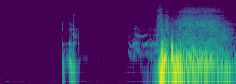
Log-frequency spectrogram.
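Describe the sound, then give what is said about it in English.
A breathing ventilator gives a short puff, then a louder, breathy mechanical whoosh of air that swells and holds, with no talking. “That noise you hear is my ventilator.”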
